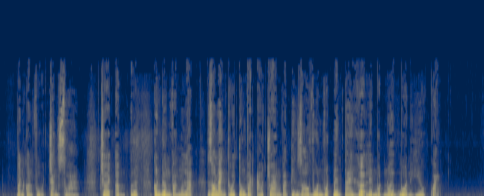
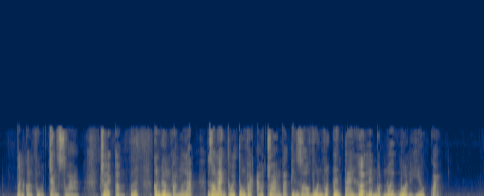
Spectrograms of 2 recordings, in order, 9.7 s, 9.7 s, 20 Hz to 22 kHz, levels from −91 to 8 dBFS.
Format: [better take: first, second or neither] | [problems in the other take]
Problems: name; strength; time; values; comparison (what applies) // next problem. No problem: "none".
first | garbled, watery; badly; nothing above 7.5 kHz; slightly in the first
